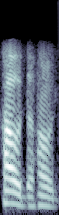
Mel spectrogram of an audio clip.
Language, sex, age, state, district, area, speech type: Kannada, male, 18-30, Karnataka, Uttara Kannada, rural, conversation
